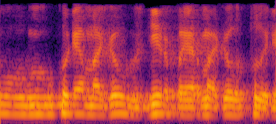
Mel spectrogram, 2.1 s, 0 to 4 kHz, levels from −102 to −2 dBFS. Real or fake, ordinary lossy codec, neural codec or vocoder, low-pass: real; MP3, 32 kbps; none; 3.6 kHz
